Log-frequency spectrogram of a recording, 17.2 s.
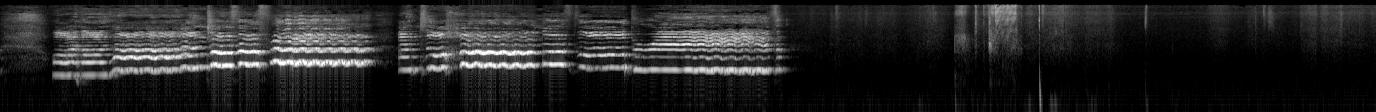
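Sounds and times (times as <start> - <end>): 
vocals: 0.0 - 10.0.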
